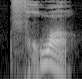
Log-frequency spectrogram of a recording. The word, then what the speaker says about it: froid: Froid. Final D not pronounced.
